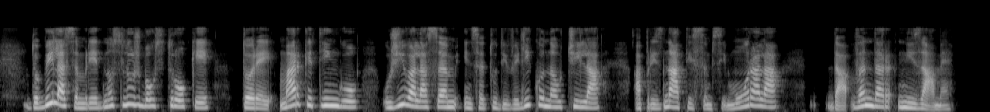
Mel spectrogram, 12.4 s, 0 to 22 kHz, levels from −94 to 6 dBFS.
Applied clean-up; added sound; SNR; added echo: neural mask model Resemble Enhance denoiser.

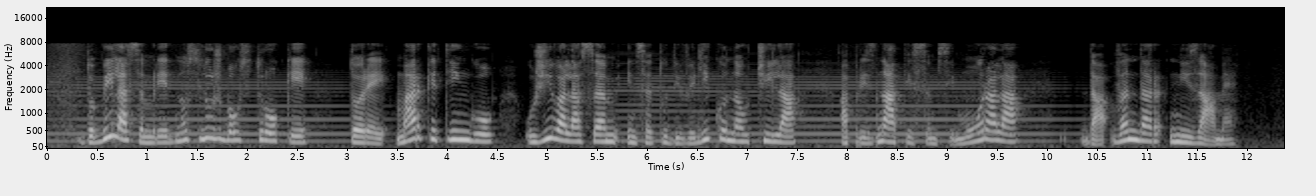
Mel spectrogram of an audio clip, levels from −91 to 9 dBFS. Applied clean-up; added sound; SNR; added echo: none; Bowed string instrument; 20 dB; none.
